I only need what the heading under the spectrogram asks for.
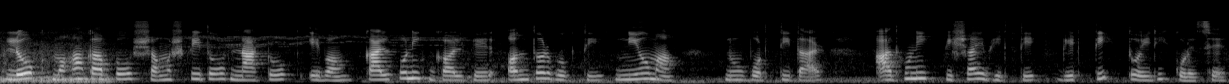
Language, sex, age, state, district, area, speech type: Bengali, female, 30-45, West Bengal, Dakshin Dinajpur, urban, read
